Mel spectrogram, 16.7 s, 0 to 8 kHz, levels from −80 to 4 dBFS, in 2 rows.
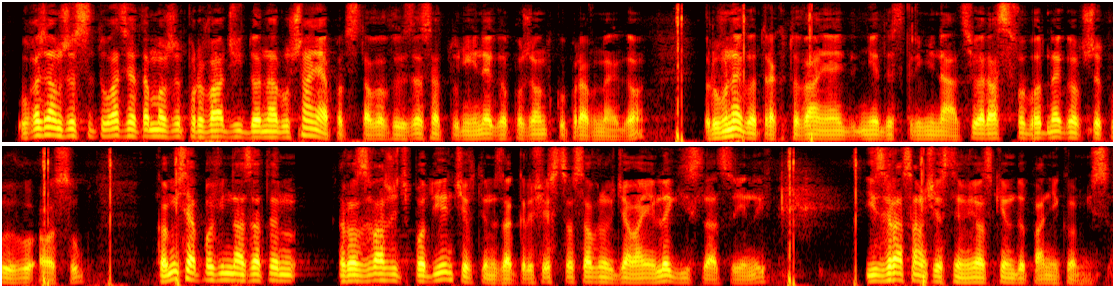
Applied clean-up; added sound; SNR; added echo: none; Hands; 16 dB; none.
